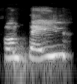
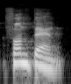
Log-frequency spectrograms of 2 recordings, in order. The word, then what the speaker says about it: Fontaine: have asked you before what how is that pronounced in french is fountain but it's okay fontaine i just don't care don't get me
